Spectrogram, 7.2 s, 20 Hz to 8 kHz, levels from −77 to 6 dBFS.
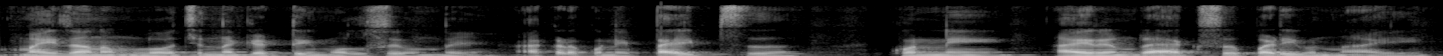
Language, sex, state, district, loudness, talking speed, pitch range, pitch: Telugu, male, Andhra Pradesh, Sri Satya Sai, -20 LUFS, 110 wpm, 95-105 Hz, 100 Hz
